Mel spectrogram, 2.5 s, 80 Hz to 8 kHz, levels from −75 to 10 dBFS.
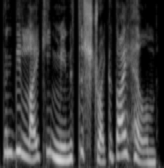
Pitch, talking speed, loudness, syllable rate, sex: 275 Hz, 220 wpm, -16 LUFS, 5.8 syllables/s, female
